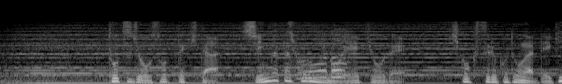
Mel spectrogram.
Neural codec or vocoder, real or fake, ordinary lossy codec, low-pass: none; real; none; none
